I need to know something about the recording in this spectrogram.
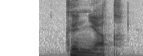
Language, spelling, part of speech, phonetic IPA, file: Bashkir, көньяҡ, noun, [ˈkʏ̞nˌjɑq], Ba-көньяҡ.ogg
- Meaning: south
